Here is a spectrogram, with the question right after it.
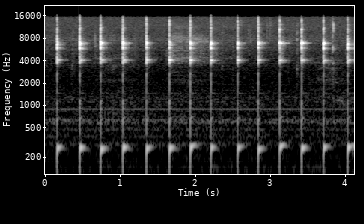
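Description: Steady tapping on a glass jar containing water: 14 even, short taps, each a hollow knock with a low pitched tone and a bright, glassy ring above it that dies away almost at once.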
